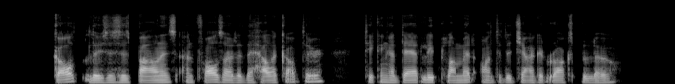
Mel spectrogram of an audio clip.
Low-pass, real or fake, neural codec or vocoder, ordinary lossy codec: 10.8 kHz; fake; vocoder, 24 kHz, 100 mel bands, Vocos; none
